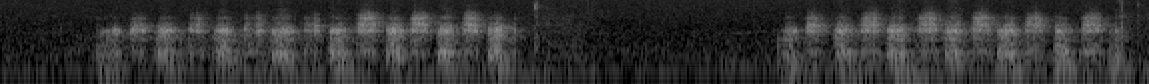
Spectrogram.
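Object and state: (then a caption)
Scratch-off lottery ticket being scratched with a coin. A coin held in the fingertips rapidly scratches the panels of a blue paper scratch lottery ticket. Quick, rasping strokes with a mid-high scraping tone come in two bursts separated by a brief pause.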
